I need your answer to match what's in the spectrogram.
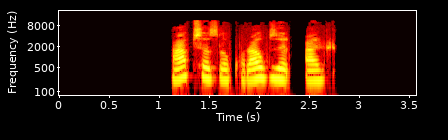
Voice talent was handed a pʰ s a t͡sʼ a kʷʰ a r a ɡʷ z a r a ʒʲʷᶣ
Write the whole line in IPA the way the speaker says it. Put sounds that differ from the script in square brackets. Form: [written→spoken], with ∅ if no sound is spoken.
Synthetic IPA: a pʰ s a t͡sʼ a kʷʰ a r a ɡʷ z a r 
